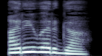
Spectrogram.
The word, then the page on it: ಅರಿವರ್ಗ: arivarga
